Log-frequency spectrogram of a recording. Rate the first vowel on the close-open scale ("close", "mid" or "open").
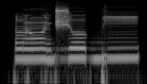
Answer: mid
